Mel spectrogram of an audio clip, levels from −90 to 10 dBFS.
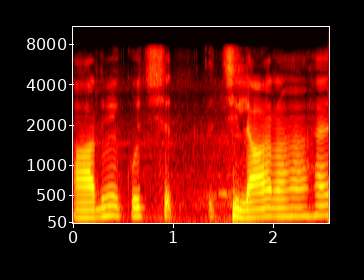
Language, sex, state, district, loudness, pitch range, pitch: Hindi, male, Jharkhand, Ranchi, -18 LUFS, 135-155 Hz, 145 Hz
